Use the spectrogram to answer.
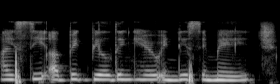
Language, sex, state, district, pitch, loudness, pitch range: English, female, Nagaland, Kohima, 220 Hz, -21 LUFS, 205-225 Hz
